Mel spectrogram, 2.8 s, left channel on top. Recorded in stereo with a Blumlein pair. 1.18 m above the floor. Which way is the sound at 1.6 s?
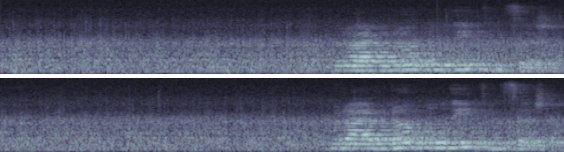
50° right.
